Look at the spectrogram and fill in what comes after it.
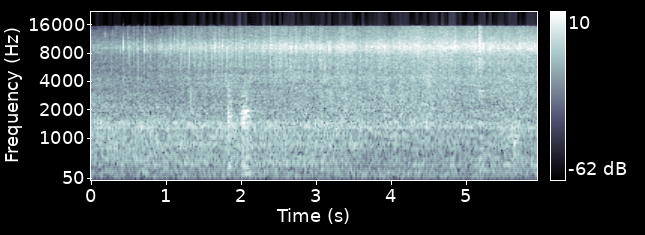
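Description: Sliced onions and freshly added tomato paste sizzling in hot oil in a kadhai, stirred with a spatula that scrapes and clicks against the pan now and then. The sizzle is steady and builds slightly.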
